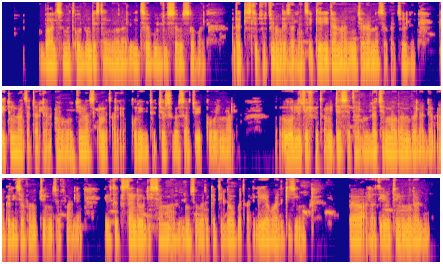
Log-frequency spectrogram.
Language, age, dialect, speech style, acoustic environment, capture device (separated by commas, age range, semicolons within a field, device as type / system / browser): Amharic, 25-34, Ethiopia - Addis Ababa, happy, nature, mobile / Android / Chrome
